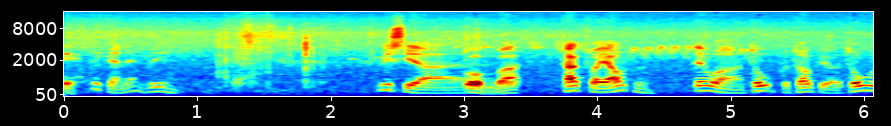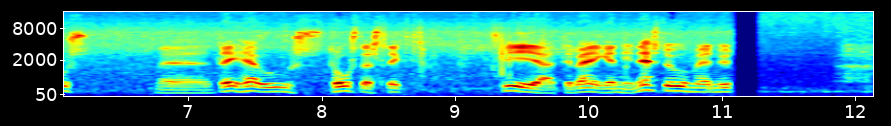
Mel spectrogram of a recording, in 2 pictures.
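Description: A middle-aged man speaks calmly, close by, outdoors.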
